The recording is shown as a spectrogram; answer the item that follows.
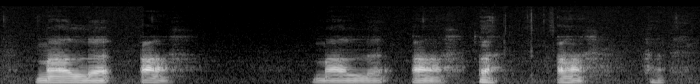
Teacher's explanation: putting a little a little breathing for the h on the end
